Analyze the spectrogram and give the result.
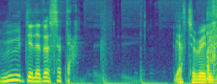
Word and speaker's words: Rue de l'Université: It's called Rue de l'Université.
